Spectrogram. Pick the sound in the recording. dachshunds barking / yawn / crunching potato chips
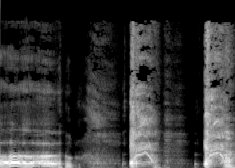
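yawn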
